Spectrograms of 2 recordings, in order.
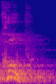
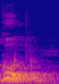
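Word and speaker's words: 급: Pero en Corea, la transliteración de los ideogramas cambia y entonces el ideograma de Kyu se pronunciará como Kup o Gup, dependerá quién haga la traducción o la romanización.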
